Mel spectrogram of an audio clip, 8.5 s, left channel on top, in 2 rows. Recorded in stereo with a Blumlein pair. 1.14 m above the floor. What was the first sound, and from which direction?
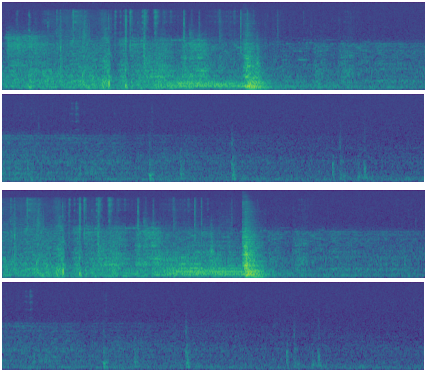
A sliding door, 55° right.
